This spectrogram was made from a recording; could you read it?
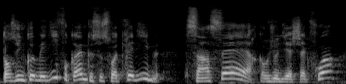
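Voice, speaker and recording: Exasperated, a man rattles off an opinionated film review full of rhetorical questions, his high, husky, mellow voice swinging widely in pitch. He talks fast and is very animated, with faint music playing underneath.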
